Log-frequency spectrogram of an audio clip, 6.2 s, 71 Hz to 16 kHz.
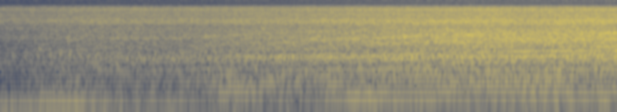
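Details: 2005 Chevrolet Corvette C6 with 6.0L LS2 V8, automatic, Corsa mufflers, warming up at a wrecking yard before part-out: deep, even burble climbing smoothly in pitch as revs rise, with no knocks or ticks; sounds healthy.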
